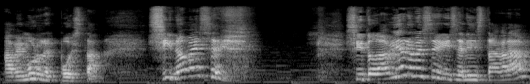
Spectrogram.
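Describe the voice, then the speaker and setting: A woman with a Castilian Spanish accent chatting casually and playfully as an online host, in an animated, gossipy, slangy way. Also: fairly high pitch, moderate pace, echoey room, soft background music. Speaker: YouTube host recapping reality TV. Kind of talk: casual, chatty vlog commentary.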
